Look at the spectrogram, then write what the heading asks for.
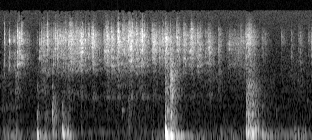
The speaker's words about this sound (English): So now we're going to roll the remaining dice here.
